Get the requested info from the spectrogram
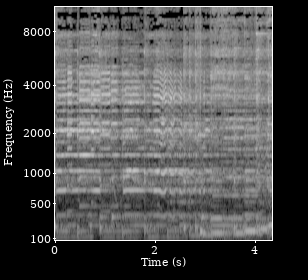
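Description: Instrumental backing track playing through stage loudspeakers, a melody line over a moving bass line, with no vocals.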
